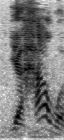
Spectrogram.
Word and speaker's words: Yahweh: For those who don't know, the Heavenly Father name is Yahweh, man, all right? And that's how you pronounce it in the Paleo Hebrew, all right?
